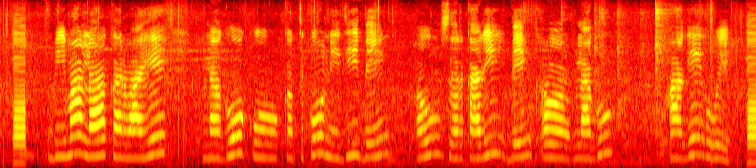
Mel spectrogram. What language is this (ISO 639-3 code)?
hne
